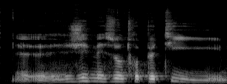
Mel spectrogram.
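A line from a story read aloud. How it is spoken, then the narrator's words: Apologetic stammering. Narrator (French): balbutia Madame Noblet pour s'excuser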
